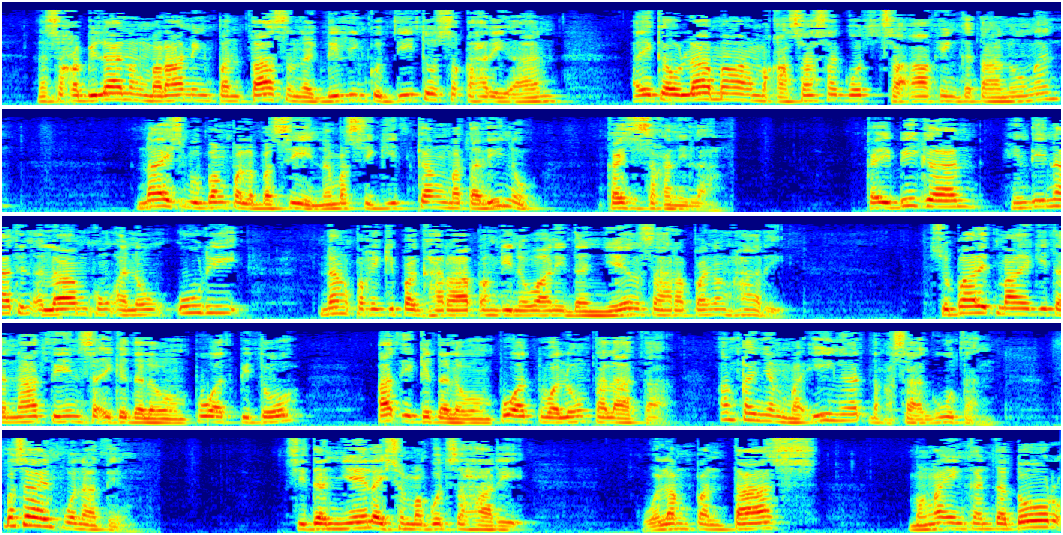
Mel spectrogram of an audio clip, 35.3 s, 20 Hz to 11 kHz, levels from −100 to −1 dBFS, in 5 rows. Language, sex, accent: Filipino, male, native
